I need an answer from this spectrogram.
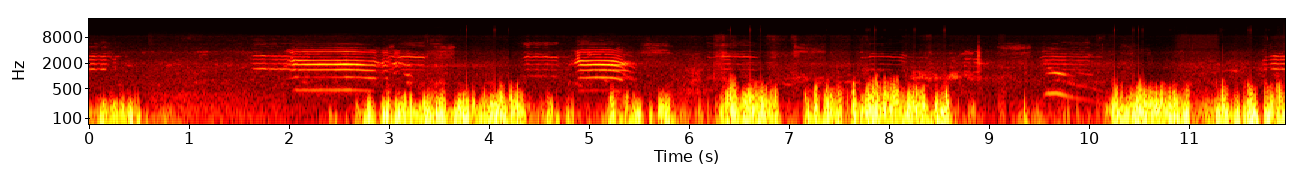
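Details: A goat and her kid give several wavering, nasal bleats, the higher, thinner ones likely from the kid, with steady low rumbling and handling noise between calls.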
